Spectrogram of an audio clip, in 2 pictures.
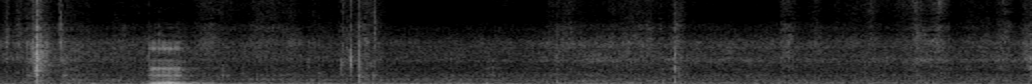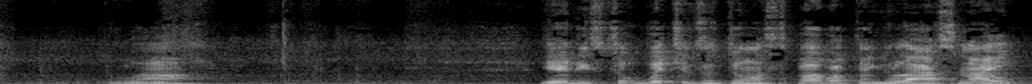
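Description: Paper cards rustle and flick as they are shuffled by hand.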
